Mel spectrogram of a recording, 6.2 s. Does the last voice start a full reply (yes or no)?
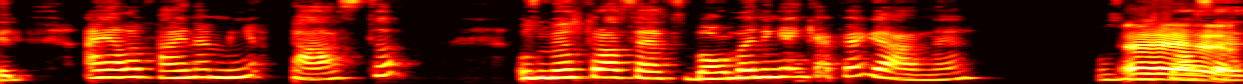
no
